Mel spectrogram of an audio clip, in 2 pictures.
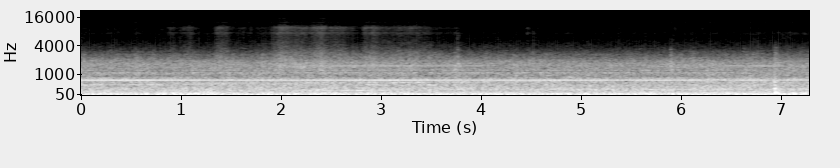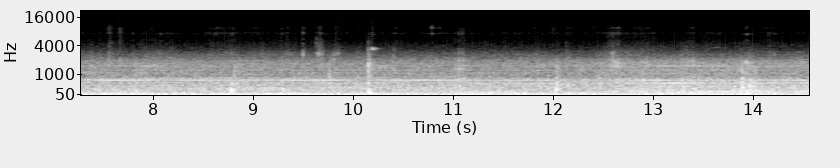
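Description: Running noise inside an E1 series Max double-deck Shinkansen moving slowly out of a station: a steady low rumble with a constant mid-pitched whine and a few faint clicks.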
